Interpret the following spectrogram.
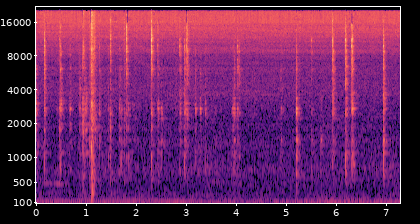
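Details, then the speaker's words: Lectric XP e-bike, wheel spinning freely after remounting the tire: light, unevenly spaced ticks as the brake rotor rubs the pads; rotor seems slightly warped; loosening the caliper and squeezing the lever stopped the rub. "is actually rubbing on the brakes still but sometimes you can adjust this all the way out you still get that noise"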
